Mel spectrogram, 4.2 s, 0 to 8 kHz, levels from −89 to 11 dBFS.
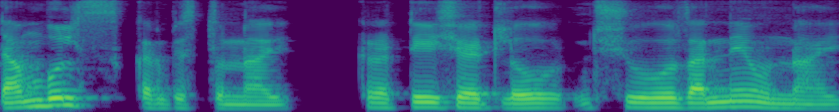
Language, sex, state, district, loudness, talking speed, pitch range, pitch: Telugu, male, Telangana, Karimnagar, -17 LUFS, 115 wpm, 120-135 Hz, 125 Hz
